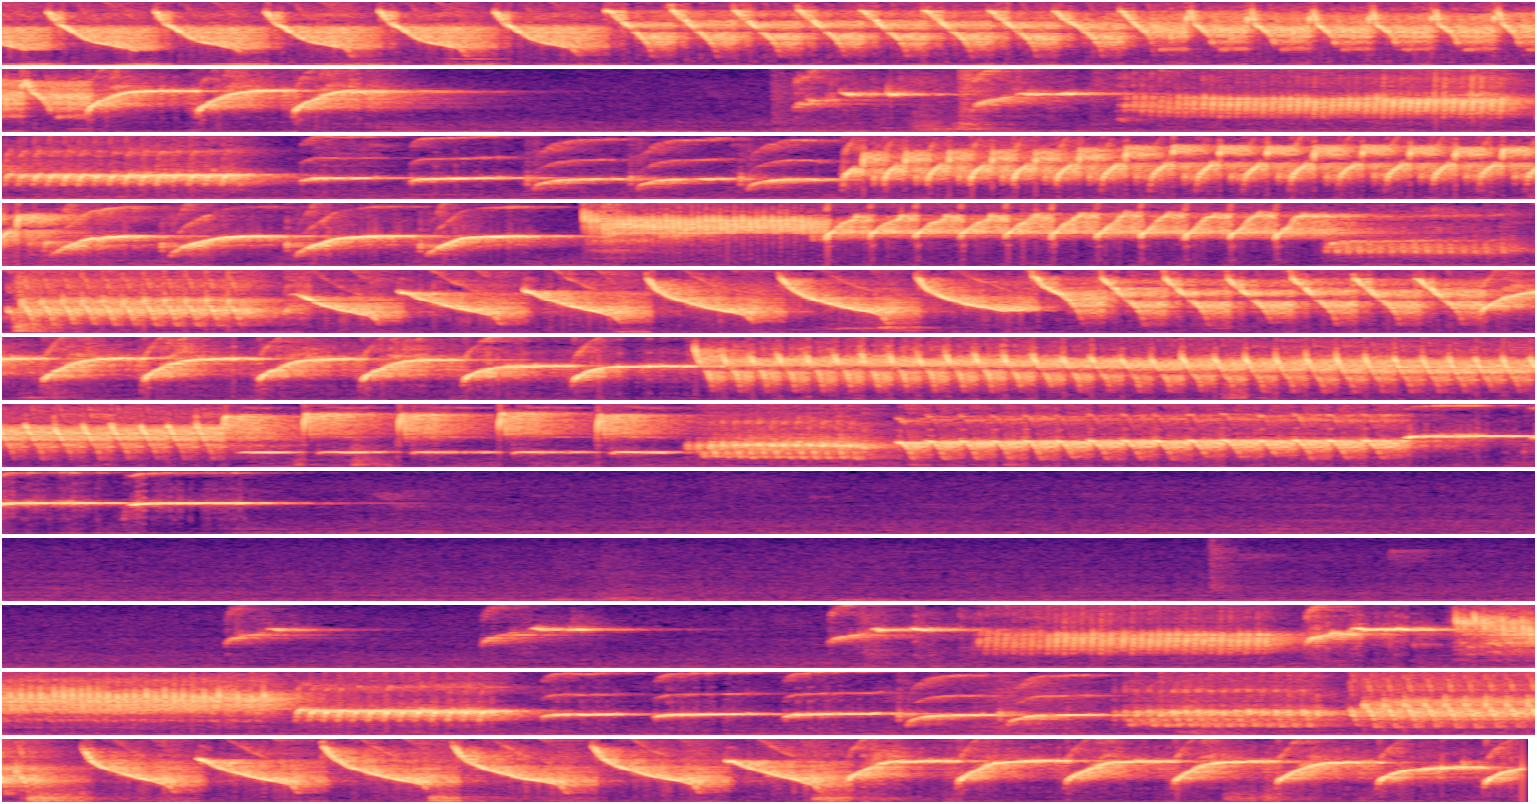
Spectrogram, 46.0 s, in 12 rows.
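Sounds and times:
Belgian canary song with trills: 0:00.0 - 0:05.2, 0:05.8 - 0:28.1, 0:35.0 - 0:45.9.

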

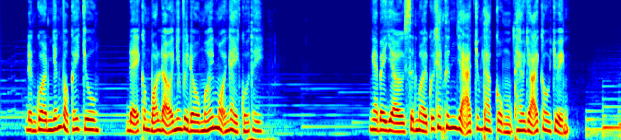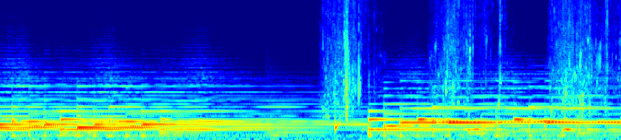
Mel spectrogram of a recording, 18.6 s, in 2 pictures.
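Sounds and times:
speech: 0:00.4 - 0:04.0, 0:05.5 - 0:08.6
oars paddling a rowboat through calm river water: 0:14.1 - 0:15.1, 0:15.7 - 0:18.6.

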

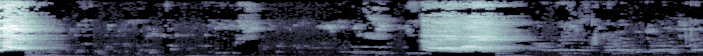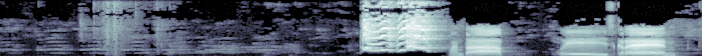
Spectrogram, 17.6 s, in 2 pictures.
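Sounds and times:
green junglefowl crowing: 0:00.0 - 0:00.7, 0:05.3 - 0:06.5, 0:13.3 - 0:14.4
speech: 0:14.4 - 0:15.2, 0:15.8 - 0:17.4.

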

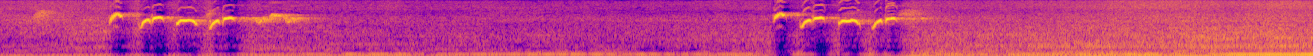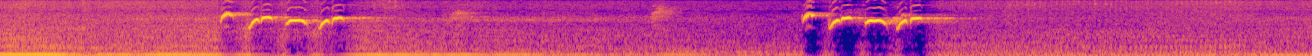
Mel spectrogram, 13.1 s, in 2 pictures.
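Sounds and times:
engine rumble: 0:00.0 - 0:13.1
sooty-headed bulbul whistling: 0:00.1 - 0:01.6, 0:03.8 - 0:04.7, 0:07.6 - 0:09.0, 0:09.8 - 0:11.5.

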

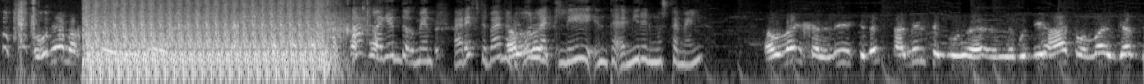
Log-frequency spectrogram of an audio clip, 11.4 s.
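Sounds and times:
speech: 0:00.1 - 0:02.1, 0:03.8 - 0:11.4
gunfire sound effect: 0:00.8 - 0:03.7.

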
